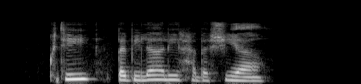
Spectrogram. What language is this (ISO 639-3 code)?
ckb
